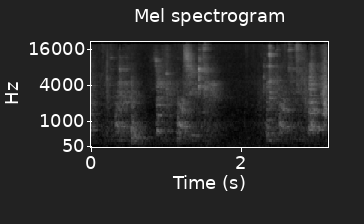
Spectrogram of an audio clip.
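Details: Kakariki walking upside down on a ceiling and singing: bright, fairly high, nasal chirps in small clusters, with a quieter gap midway before another burst of calls.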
